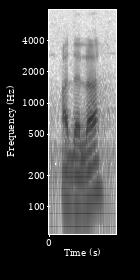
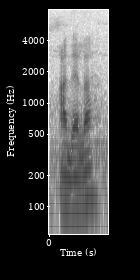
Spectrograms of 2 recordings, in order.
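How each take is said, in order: No difference in how they are said.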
